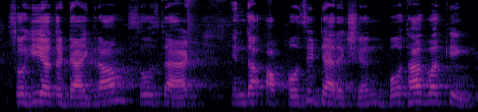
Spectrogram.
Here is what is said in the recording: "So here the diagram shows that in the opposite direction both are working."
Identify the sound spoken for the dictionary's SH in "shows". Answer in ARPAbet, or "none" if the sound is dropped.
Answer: S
